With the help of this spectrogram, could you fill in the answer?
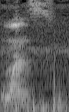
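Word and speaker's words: once: তারপর হচ্ছে ওয়ান্স মানে ওয়ান হচ্ছে এক, আর হচ্ছে ওয়ান্স এস এর মতো কিছুটা উচ্চারণ হবে শেষের দিকে, ওয়ান্স এটা হচ্ছে একবারে।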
